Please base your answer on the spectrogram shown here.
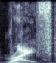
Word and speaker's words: Reith: Yes, like my wife, but Rife. Yeah. Almost like a rifle.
